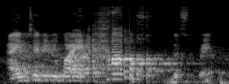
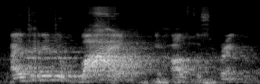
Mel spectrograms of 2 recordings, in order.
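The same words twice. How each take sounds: First: The stress falls on the word house. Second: The stress falls on the word buy. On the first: A house rather than a car is planned. "and not an automobile" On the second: Buying rather than renting is planned. "instead of renting as the here- heretofore"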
